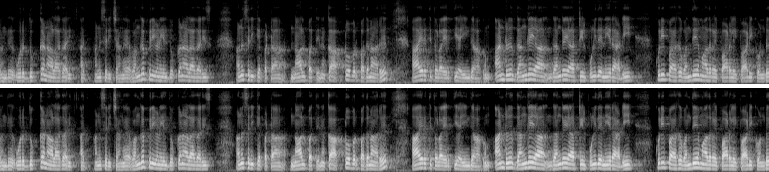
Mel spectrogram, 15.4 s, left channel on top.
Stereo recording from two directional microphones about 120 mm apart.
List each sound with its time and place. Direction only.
0.0 s speech: 20° right (ahead or behind)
